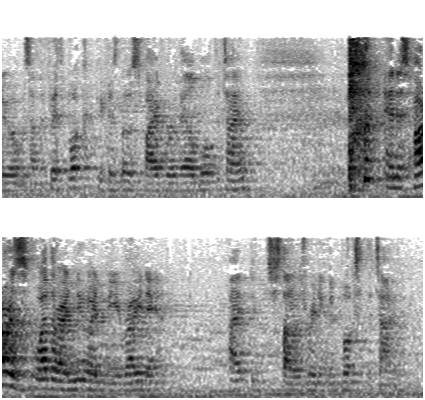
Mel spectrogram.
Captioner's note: cough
